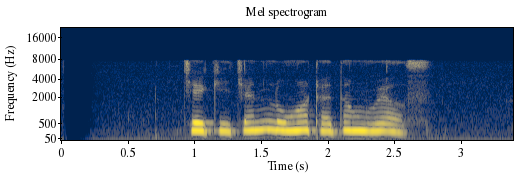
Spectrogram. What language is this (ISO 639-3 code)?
jav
